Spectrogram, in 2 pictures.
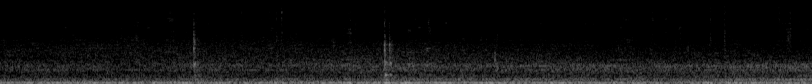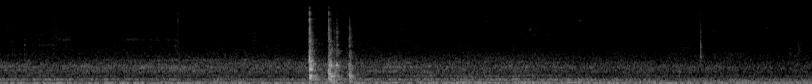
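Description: Hand work at an engine's cylinder head over a steady low hum: light handling noises, then a quick run of three or four sharp clicks about eleven seconds in, the loudest sound.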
